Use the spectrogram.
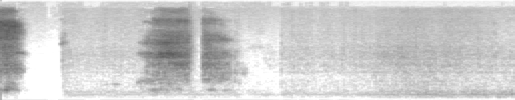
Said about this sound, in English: quite literally taking the deep breath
